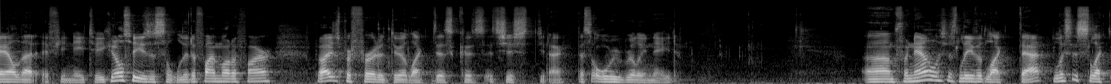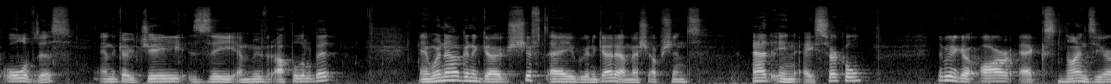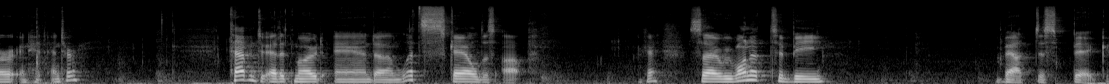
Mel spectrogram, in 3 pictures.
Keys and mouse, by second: 1.5 Tab, 3.4-11.3 right drag, 7.5 KP_1, 8.9 alt+a, 11.3-14.6 middle drag, 12.4 g, 14.6-33.3 right drag, 15.3 alt+a, 16.3 shift+a, 20.8 r, 24.3 Tab, 26.4 s.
